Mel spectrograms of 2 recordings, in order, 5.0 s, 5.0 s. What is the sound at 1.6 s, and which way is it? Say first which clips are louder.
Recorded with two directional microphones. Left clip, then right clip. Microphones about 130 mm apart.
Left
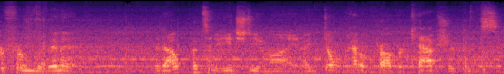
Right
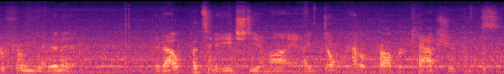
Speech: right 2 dB; 20° right (ahead or behind).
